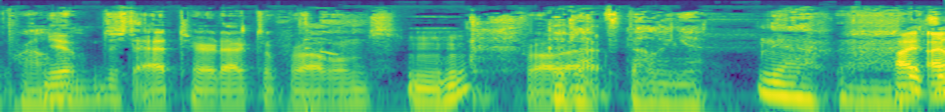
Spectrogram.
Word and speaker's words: pterodactyl: facebook twitter instagram under pterodactyl cries yeah just add pterodactyl problems yeah I like to say Patera dak tile that kind of helps me remember how to spell it yeah the P is silent yeah it's like the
